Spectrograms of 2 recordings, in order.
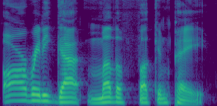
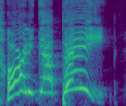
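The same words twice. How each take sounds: First: Low-pitched, settled restatement of the boast; low deadpan repeat. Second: High-pitched defiant cry; defiant outburst. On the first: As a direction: drop it low and matter-of-fact. Last repeat, dropped down for effect. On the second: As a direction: shout it up high, triumphantly brushing them off. Mock heckler retort, repeated for effect. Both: Acted.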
